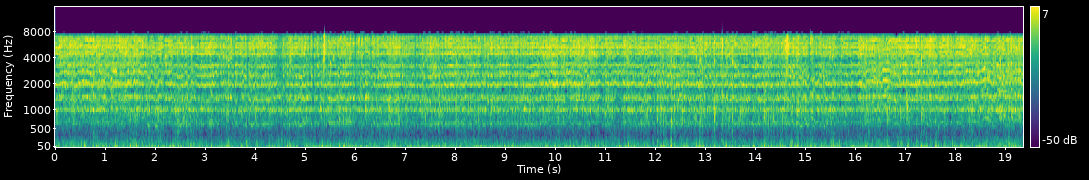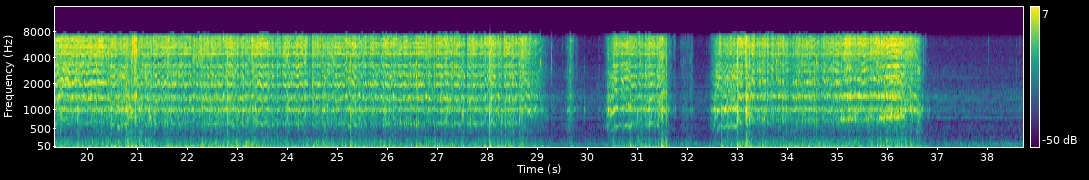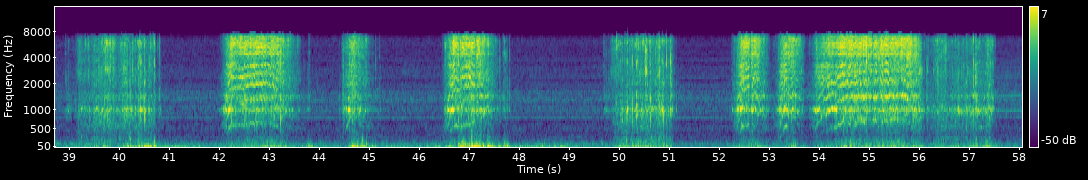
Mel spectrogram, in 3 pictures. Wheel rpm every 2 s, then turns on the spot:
170, 170, 180, 170, 170, 170, 180, 170, 170, 170, 170, 170, 170, 170, 60, 70, 120, 190, 50, 10, 20, 80, 20, 50, 0, 20, 50, 140, 30.
36-42 50-52 56-58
